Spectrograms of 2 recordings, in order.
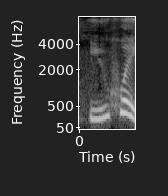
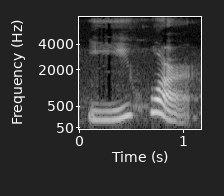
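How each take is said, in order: First: It ends plainly, without a curled-tongue r sound. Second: It ends with a curled-tongue r sound. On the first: "R을 만약에 뗐다면 이회" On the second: "얼화를 할 때 이 아이는 소리가 안 나요"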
